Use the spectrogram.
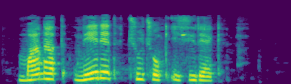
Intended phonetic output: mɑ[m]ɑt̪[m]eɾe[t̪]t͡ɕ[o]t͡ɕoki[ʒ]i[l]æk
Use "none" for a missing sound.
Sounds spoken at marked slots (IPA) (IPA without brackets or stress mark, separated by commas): n, n, t̪, u, z, ɾ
